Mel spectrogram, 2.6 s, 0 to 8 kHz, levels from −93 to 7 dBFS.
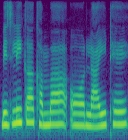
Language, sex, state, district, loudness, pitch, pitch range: Hindi, female, Madhya Pradesh, Bhopal, -13 LUFS, 230 Hz, 220-240 Hz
